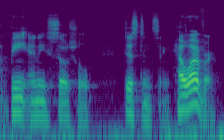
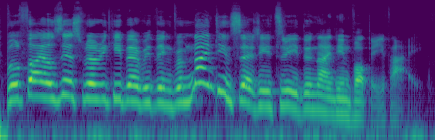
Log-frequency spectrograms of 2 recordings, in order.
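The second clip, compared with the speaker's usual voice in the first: hammed-up German accent, higher and louder; bad German accent; 9 semitones higher, 7 dB louder than usual. German official filing Merkel calls with the Nazi archive, bad German accent. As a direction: push a clumsy German accent through the punchline. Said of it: "I can't do German accent".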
